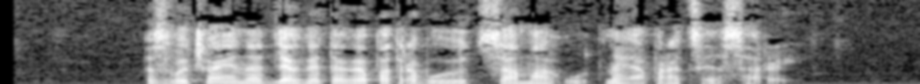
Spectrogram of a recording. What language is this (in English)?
Belarusian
